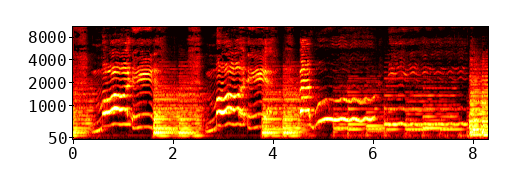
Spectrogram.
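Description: A woman singing with vibrato while accompanying herself on an acoustic upright piano with sustained chords. About five seconds in she holds one long, wavering note over the chords.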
